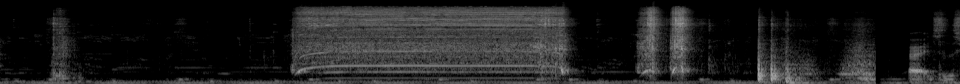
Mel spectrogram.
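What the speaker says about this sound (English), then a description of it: "the screw I had was a little longer than I needed, but I've cut that down" A power tool cuts down an overlong black machine screw, a steady high whine lasting a few seconds, followed by clicks and knocks of handling nearby.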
